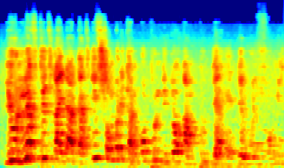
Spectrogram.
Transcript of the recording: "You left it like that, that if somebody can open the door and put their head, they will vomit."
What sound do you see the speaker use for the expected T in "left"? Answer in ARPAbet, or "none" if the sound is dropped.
T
